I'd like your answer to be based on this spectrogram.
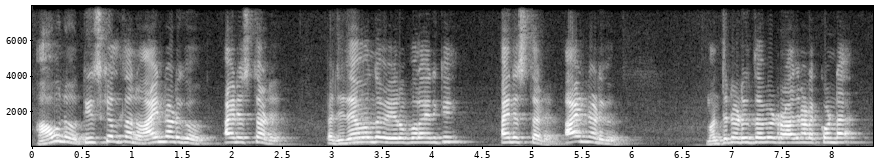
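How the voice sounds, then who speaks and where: A man's voice: very high voice, fairly quick. A man playing a brusque royal minister who scolds a beggar, in a dull lo-fi recording.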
